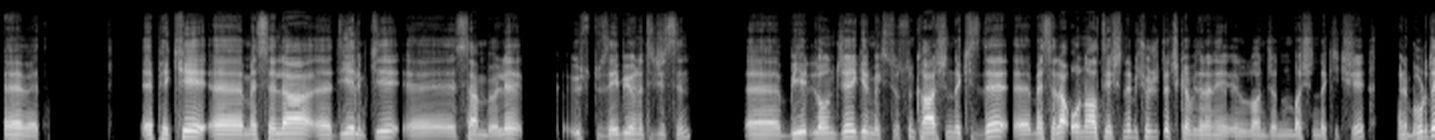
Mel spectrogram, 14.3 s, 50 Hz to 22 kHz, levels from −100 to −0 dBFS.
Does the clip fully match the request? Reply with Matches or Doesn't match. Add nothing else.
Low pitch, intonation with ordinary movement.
Matches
